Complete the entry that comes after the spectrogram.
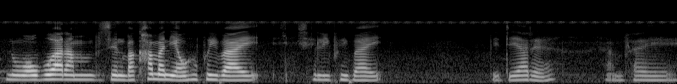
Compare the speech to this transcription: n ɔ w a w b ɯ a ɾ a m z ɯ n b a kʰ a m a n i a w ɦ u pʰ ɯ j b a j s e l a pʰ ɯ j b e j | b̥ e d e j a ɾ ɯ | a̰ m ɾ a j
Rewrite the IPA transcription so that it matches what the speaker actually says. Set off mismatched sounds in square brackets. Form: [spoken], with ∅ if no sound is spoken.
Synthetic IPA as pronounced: n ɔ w a w b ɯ a ɾ a m z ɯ n b a kʰ a m a n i a w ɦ [ɯ] pʰ ɯ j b a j s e l [i] pʰ ɯ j b [a] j | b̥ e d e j a ɾ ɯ | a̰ m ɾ a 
